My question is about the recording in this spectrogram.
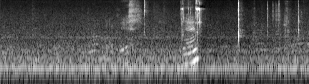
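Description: Plastic Lego pieces being handled and fitted together: small clicks and taps, with one sharp click a little before five seconds and lighter ones after it, over a steady low hum. A short rising sound, the loudest moment, comes just before four seconds in.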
